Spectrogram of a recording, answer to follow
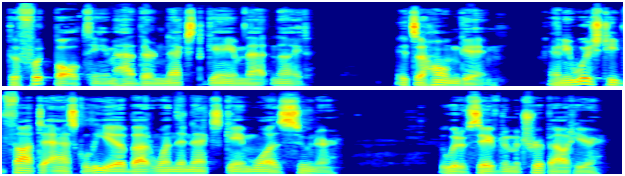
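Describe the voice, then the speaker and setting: A man narrating an audiobook in a steady, measured reading. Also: low voice, dry recording, clean studio sound.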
